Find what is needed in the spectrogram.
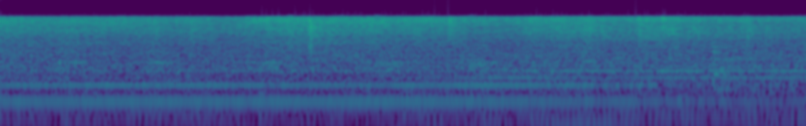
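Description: Chopped onions sizzling as they fry in a little oil in a nonstick pan, stirred with a metal spoon, with a steady low hum underneath that fades near the end.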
